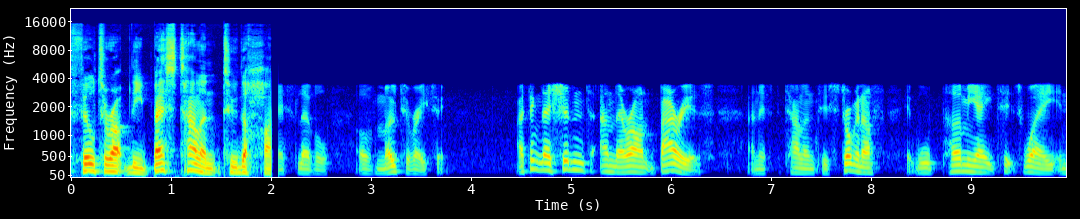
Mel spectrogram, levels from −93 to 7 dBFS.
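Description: At 1.99 s the speech cuts out for 80 ms, then returns about 10 dB quieter, dull and boxy, with nothing above 3.3 kHz and new background noise roughly 40 dB down. That combination of silence, level and noise points to an input switched to a poorer device, likely, rather than a plain filter.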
